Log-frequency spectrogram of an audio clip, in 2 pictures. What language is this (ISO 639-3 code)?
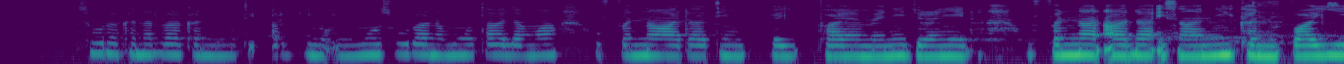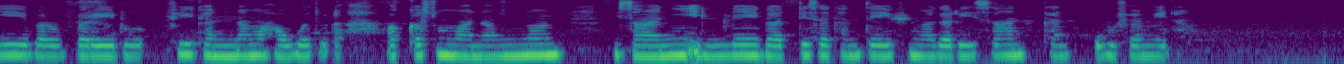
orm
